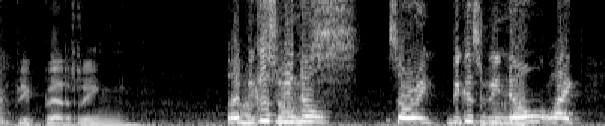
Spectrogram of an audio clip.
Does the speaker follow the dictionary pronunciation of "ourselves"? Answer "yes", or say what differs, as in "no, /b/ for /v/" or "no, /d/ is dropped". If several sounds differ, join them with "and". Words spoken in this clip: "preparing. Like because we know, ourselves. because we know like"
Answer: no, /s/ is dropped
